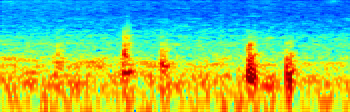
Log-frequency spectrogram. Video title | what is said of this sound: UDAH BELI HONDA BRV TAPI MASIH KURANG NYAMAN ?? | ini lebih padat ya suaranya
